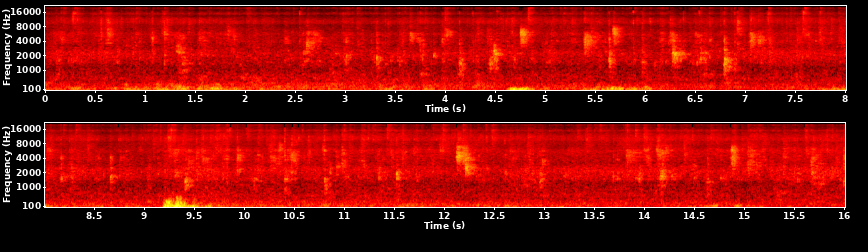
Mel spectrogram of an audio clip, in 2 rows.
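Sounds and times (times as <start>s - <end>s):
soft rain falling: 0.0s - 16.0s
heavy raindrop thuds: 9.2s - 9.8s.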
